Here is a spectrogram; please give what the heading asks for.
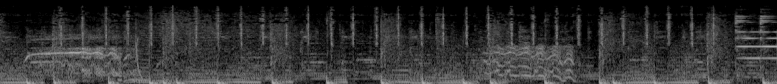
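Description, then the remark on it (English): A horse neighs loudly twice, with shrill, wavering whinnies near the start and again midway, over sharp clicking and clattering noises, clear with no one speaking. “And whose horse is this?”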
